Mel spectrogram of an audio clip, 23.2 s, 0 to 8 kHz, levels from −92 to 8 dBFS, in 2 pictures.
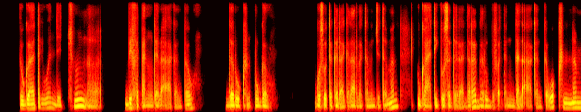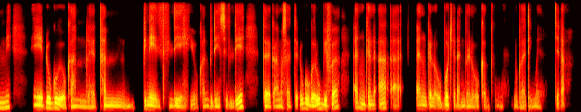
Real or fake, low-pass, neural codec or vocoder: fake; 7.2 kHz; codec, 24 kHz, 0.9 kbps, WavTokenizer, large speech release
